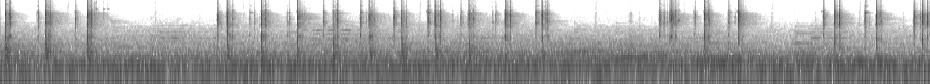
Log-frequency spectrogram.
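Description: Hammer striking the opened metal casing of a large dry cell on a stone tile floor: sharp metallic taps in short runs of about two to three a second, with brief pauses between runs.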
